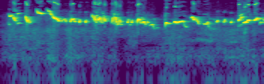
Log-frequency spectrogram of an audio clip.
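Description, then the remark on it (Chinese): Two magpies, carried along on the road, chirp and chatter in a busy, unbroken stream of quick, high calls, fairly loud for the whole stretch, with no voices. “一路上这两只雀仔都在那里吱吱喳喳吱吱喳喳地叫个不停啊。”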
